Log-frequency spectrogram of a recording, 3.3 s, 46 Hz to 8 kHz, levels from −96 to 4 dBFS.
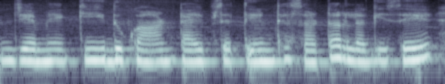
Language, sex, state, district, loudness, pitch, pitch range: Surgujia, female, Chhattisgarh, Sarguja, -15 LUFS, 195 Hz, 185-205 Hz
